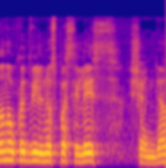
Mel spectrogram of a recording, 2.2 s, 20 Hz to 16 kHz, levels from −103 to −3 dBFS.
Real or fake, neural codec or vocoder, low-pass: fake; codec, 24 kHz, 3.1 kbps, DualCodec; 10.8 kHz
